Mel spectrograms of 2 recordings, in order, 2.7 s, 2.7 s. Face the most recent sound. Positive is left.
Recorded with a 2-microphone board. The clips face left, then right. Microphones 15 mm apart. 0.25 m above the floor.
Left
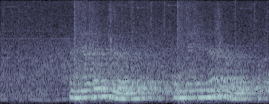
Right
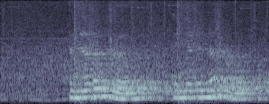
turn(degrees=-25)  # may be behind; listen again after turning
